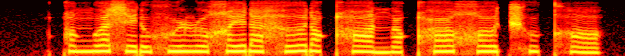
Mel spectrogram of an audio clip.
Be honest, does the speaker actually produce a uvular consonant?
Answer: yes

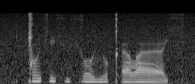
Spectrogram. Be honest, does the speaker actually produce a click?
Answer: yes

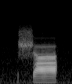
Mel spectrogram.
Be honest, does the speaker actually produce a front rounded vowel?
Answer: no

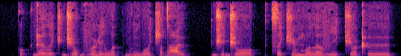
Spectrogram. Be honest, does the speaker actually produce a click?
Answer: no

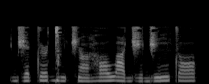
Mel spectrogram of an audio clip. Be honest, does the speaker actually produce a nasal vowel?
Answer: yes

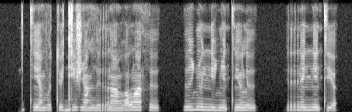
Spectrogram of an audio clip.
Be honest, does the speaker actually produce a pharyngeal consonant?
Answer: no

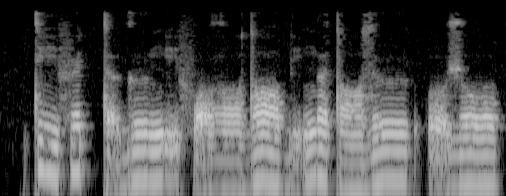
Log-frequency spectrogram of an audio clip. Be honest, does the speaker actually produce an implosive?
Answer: no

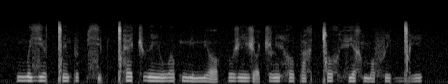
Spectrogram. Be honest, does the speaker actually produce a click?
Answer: yes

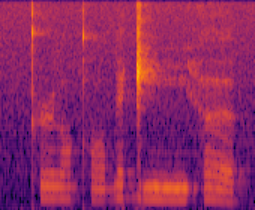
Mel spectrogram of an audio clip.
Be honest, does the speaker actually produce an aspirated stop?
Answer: yes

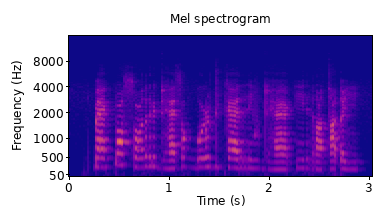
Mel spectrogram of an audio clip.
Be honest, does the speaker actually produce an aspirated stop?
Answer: no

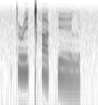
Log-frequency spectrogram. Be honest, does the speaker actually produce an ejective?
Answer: no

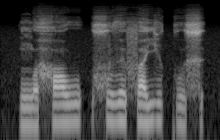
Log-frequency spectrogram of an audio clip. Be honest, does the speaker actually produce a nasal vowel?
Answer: no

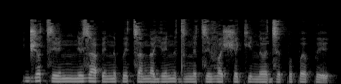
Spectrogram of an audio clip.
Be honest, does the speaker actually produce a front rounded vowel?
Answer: no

